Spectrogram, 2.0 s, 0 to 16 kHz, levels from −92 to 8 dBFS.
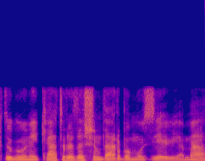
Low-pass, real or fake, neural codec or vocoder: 7.2 kHz; fake; codec, 16 kHz, 4 kbps, FreqCodec, smaller model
